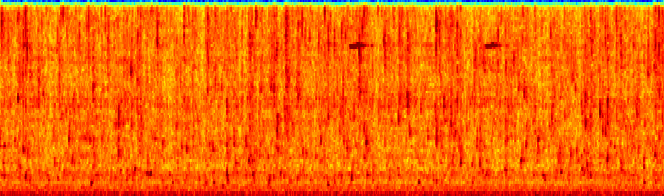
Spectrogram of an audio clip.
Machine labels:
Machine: pump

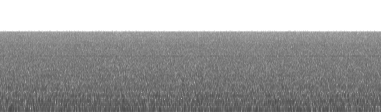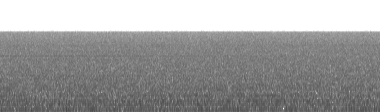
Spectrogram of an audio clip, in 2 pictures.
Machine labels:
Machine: fan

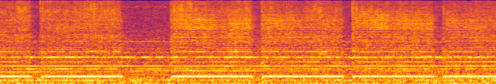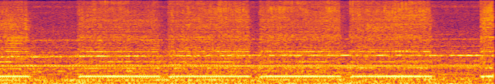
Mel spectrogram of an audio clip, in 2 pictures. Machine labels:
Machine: slide rail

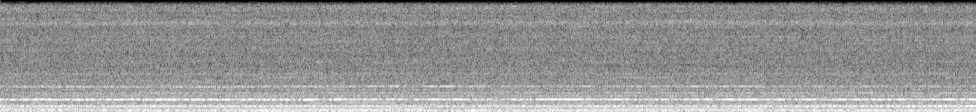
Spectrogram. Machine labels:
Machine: slide rail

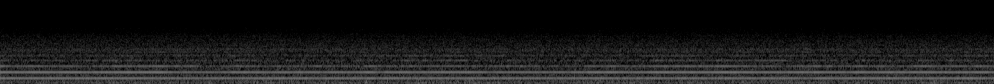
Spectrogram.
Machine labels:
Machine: fan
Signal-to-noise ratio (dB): 6 dB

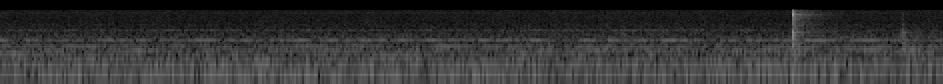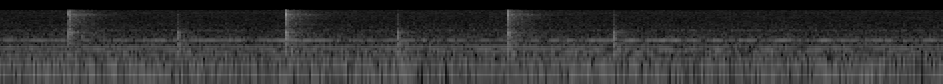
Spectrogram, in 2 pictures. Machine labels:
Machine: valve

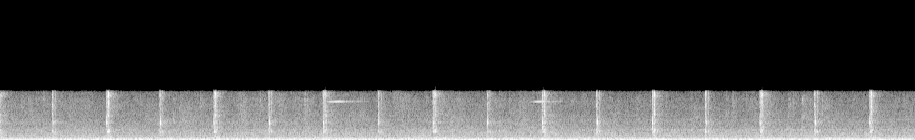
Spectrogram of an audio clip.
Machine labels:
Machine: valve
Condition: normal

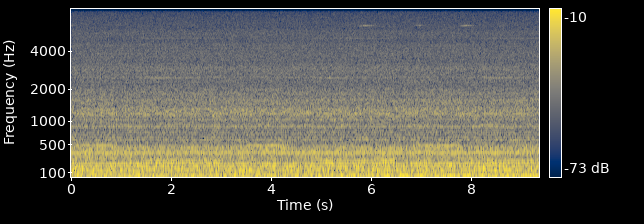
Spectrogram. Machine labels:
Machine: slide rail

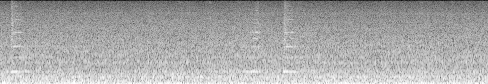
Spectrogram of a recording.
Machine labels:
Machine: slide rail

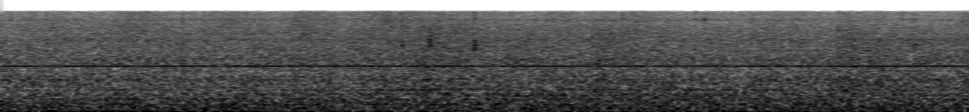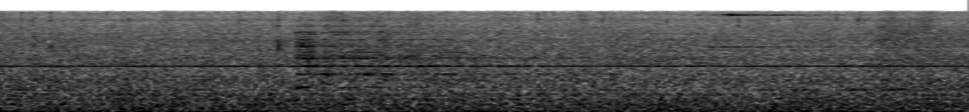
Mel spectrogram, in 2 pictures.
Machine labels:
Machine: pump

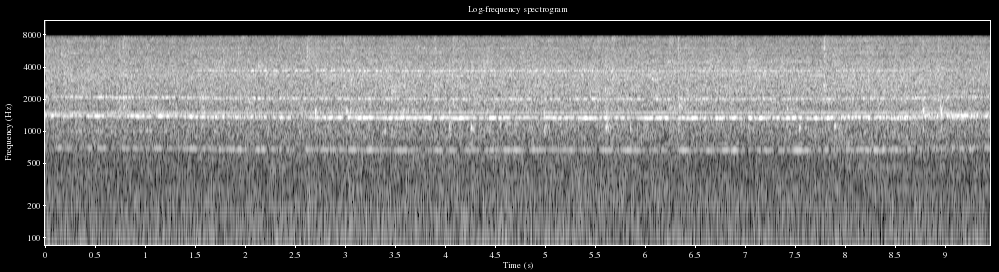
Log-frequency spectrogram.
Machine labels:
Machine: pump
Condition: normal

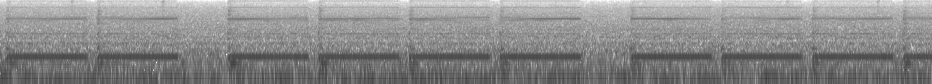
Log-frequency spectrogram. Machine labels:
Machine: slide rail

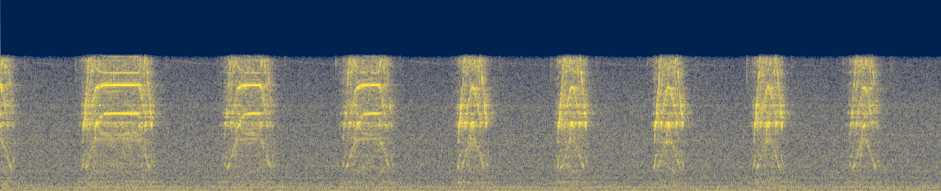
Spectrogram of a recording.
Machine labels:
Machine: slide rail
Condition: abnormal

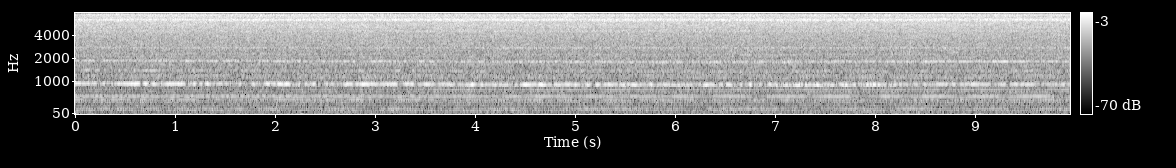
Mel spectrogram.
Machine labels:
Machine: pump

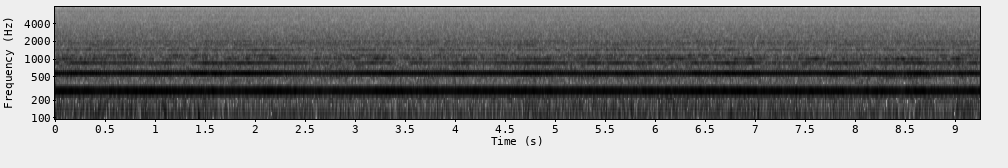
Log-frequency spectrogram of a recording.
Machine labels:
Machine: fan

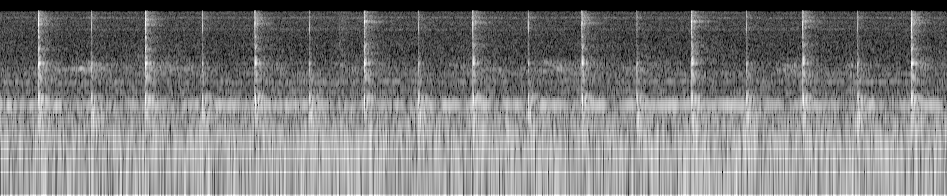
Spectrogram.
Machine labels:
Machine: valve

